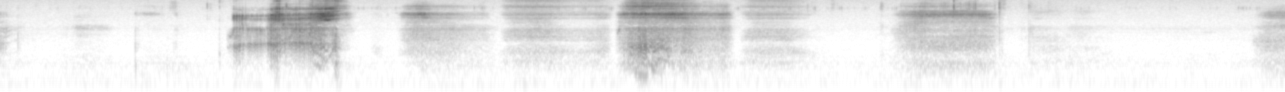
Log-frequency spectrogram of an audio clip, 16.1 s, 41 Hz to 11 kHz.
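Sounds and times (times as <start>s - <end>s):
soft breathing: 0.0s - 2.3s, 5.0s - 7.8s, 8.5s - 10.3s, 11.1s - 14.0s.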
